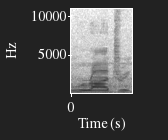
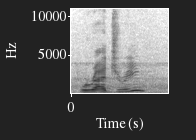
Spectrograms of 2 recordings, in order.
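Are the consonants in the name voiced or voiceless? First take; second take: voiced; voiceless. First: The consonants are said with voicing. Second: The consonants are said without voicing. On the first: This is how the speaker's parents said it. "I'm saying Wiradjuri because I'm using the voice sounds" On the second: This is how some other people say it. "some people will say"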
